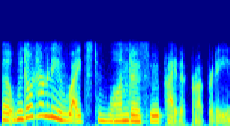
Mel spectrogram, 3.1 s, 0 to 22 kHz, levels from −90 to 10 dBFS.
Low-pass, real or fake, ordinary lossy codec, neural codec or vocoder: 5.4 kHz; fake; Opus, 24 kbps; codec, 16 kHz, 0.5 kbps, X-Codec, HuBERT features, trained on balanced general audio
